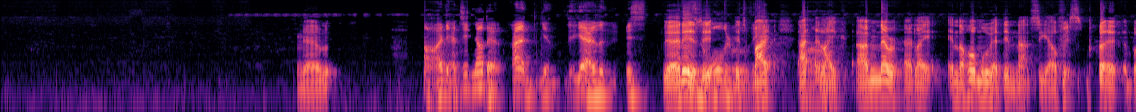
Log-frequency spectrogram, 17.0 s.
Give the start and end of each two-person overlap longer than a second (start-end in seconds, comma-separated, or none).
10.1-11.5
